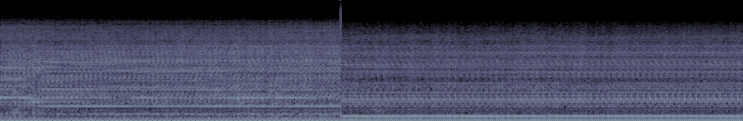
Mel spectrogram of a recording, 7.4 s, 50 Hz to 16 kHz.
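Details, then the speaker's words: John Deere 1445 with freshly rebuilt Yanmar 3TMV88 three-cylinder diesel, first start, smoky 20-30 minutes then cleared: even clatter at steady mid throttle, smooth regular firing, one clean pitch change; running properly and timed correctly. "today I fired it up for the first time it was Smoky for about 20 to 30 minutes but after that it actually cleared up and it doesn't smoke anymore more so that means the engine is running the way it should"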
